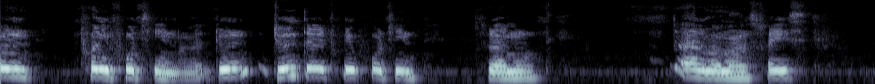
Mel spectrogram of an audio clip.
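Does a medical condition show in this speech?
Yes: cerebral palsy; from birth.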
